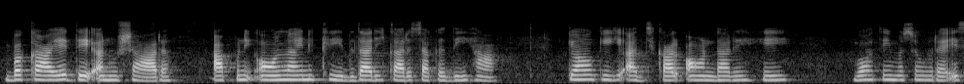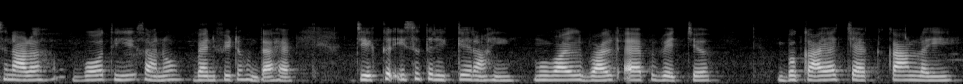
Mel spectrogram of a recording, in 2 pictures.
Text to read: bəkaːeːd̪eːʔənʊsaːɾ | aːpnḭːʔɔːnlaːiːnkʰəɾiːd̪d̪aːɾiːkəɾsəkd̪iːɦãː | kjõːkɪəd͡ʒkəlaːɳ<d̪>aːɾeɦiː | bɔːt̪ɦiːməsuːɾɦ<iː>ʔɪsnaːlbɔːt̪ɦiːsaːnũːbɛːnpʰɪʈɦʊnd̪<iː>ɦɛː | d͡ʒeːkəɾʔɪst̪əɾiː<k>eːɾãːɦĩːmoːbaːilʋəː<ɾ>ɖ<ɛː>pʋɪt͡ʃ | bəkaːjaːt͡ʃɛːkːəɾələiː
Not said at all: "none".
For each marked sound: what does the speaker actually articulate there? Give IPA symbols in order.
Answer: d̪, ɛː, aː, k, l, ɛː

